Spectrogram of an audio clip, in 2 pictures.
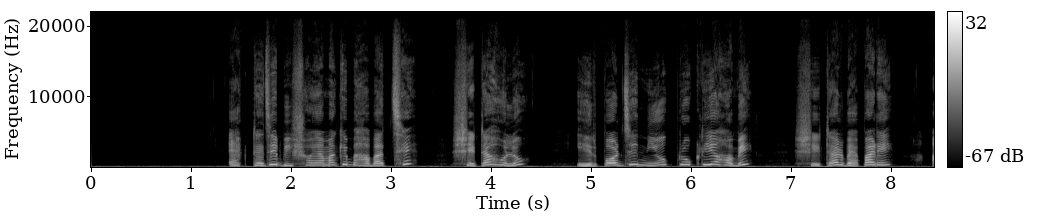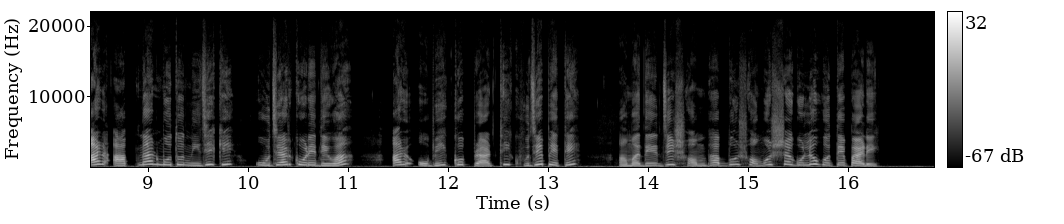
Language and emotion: Bengali, fearful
